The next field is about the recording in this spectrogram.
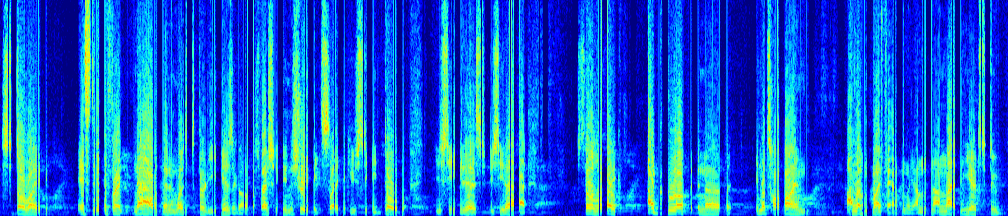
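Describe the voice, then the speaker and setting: A man's voice: medium pitch, a little fast, poor audio. A man from Queens, speaking casually at a live conference, full of fillers, restarts and swearing. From Jamaica, Queens, New York. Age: adult with a daughter. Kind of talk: personal story talk at a live event.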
